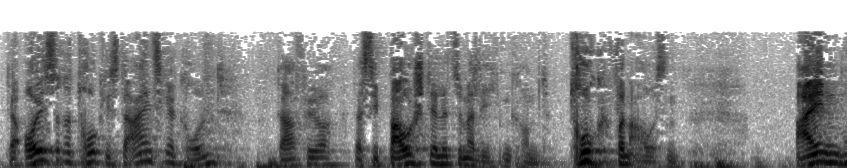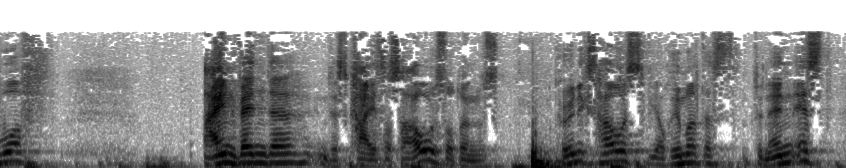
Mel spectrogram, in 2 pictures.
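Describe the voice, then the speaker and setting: Husky bright-voiced man preaching. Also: on the high side, animated, moderate pace. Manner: emphatic, swings between loud stresses and quiet drops; self-correcting, restarts words. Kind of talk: sermon with Bible reading.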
